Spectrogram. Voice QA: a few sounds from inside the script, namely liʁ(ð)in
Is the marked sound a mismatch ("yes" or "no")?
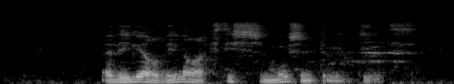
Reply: no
